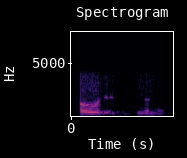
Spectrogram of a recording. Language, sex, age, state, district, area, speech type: Bodo, male, 30-45, Assam, Chirang, urban, conversation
